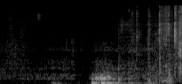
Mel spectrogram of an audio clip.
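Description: A quiet moment, then crackling and crunching as an Easter egg is bitten and eaten, a dense burst of crisp, scratchy noise with soft chewing thumps lasting about a second.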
